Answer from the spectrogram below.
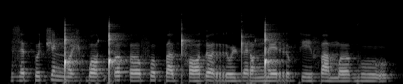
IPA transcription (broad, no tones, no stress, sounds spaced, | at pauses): z ɛ θ u t͡ʃ ɛ ŋ͡ǃ ɔ ʒ ɓ ɔ ǃʼ ɤ ʔ ɤ f o p a ʈʰ ɔ ɗ ɤ r u j ɖ ɛ ɾ ɔ ŋ͡ǃ e r u k i f a m ɤ ɡ u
